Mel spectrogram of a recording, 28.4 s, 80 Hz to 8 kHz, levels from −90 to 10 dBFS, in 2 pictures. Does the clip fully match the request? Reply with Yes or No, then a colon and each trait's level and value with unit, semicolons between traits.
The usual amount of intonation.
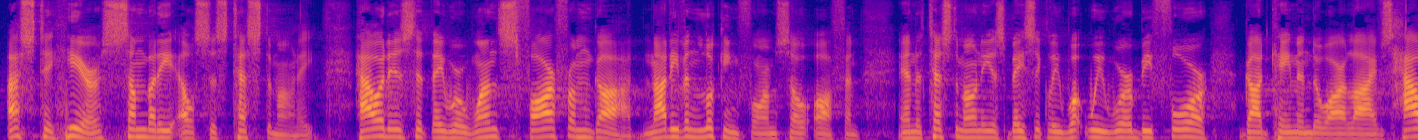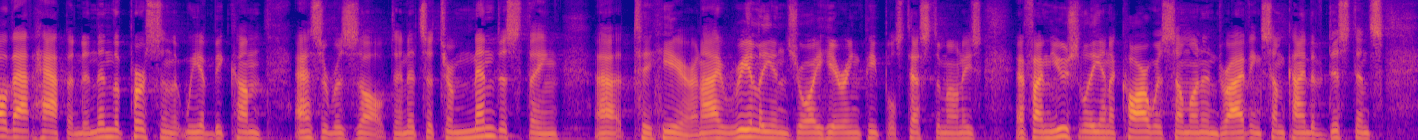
Yes: average, 3.4 semitones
